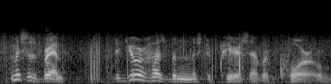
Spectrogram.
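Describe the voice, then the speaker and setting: A man's voice: medium pitch, very animated, moderate pace, close to an everyday voice. An American man acting a probing, controlled district attorney's investigator in a 1940s radio mystery. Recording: muffled, noisy 1940s radio broadcast.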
